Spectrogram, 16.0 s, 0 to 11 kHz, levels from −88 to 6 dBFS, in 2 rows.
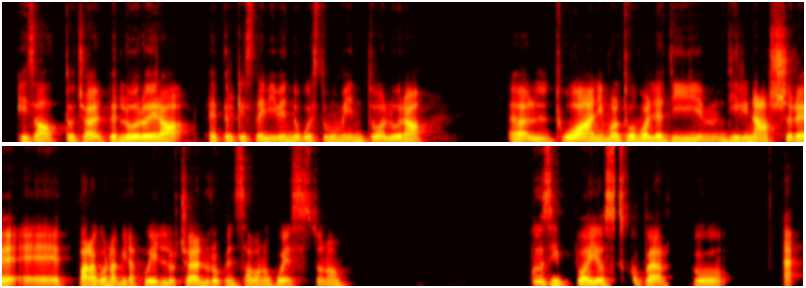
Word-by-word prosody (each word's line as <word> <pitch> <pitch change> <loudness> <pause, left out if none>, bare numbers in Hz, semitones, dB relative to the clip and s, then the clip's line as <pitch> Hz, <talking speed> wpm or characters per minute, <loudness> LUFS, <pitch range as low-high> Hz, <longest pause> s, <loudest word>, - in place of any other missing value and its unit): Esatto. 175 -3 -1
Cioè, 155 -4 +1
per 205 0 -1
loro 195 -1 +5
era: 180 -2 +4 0.2
"Eh, 205 +1 -3
perché 195 0 -3
stai 190 -2 -3
vivendo 190 0 -1
questo 190 +2 -5
momento 200 -1 -3
allora, 195 -2 +3 0.9
uhm, 175 -5 0
il 170 +1 -4
tuo 210 +2 +3
animo, 195 -3 +5
la 180 - +3
tua 195 +1 +2
voglia 190 0 +2
di 180 -3 -2
mhmm, 160 +1 -8
di 200 +3 -1
rinascere 190 -2 +2
è - - -3
paragonabile 175 -1 +2
a 170 - -16
quello", 155 -2 -1
cioè 160 - +2
loro 170 0 -2
pensavano 170 -1 -5
questo, 160 - -5
no? 175 +3 -7 1.8
Così 270 - -2
poi 230 -6 +3
ho 170 - +4
scoperto, 175 -3 -3 0.5
eh - - +1
185 Hz, 140 wpm, -22 LUFS, 170-195 Hz, 1.8 s, loro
